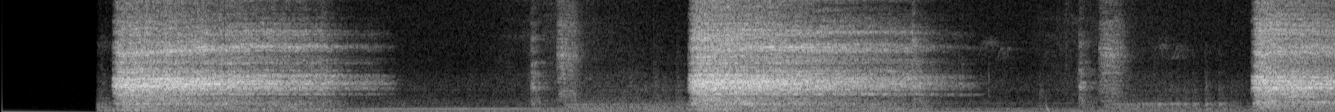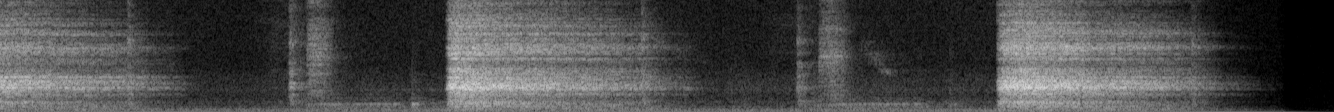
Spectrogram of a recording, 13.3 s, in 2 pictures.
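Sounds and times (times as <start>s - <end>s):
diesel truck hydraulic brakes bleeding: 0.5s - 13.0s.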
